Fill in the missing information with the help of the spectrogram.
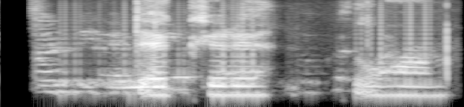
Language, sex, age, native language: Icelandic, male, 10, Icelandic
